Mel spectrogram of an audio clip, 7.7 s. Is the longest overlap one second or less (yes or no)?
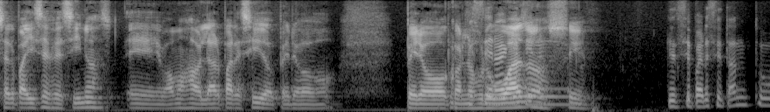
no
